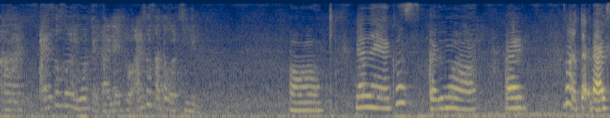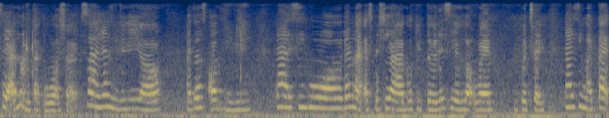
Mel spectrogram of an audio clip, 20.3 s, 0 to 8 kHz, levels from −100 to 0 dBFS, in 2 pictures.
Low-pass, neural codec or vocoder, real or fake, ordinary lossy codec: 7.2 kHz; codec, 44.1 kHz, 3.4 kbps, Pupu-Codec; fake; none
